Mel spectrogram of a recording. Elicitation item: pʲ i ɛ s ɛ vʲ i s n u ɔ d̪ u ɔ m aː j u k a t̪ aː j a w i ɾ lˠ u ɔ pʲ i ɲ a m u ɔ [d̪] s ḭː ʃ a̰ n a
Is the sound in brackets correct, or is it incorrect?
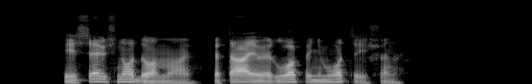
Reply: incorrect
